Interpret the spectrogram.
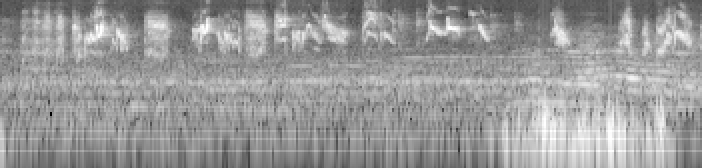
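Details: Black-winged myna, a market-bought caged bird in its first week of care, twittering in the early stage of song: steady series of short, scratchy, chattering notes repeated rapidly throughout, with a low rumble near the end.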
